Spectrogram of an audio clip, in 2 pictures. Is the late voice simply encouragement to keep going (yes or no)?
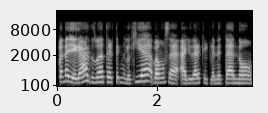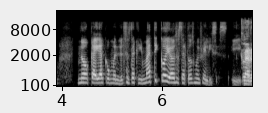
no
